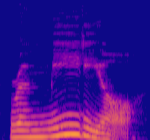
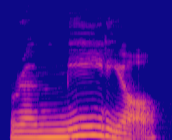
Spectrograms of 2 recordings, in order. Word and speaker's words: remedial: we add the suffix remedial remedial the emphasis shifts to the e as in green sound right before the suffix remedial alright so now you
